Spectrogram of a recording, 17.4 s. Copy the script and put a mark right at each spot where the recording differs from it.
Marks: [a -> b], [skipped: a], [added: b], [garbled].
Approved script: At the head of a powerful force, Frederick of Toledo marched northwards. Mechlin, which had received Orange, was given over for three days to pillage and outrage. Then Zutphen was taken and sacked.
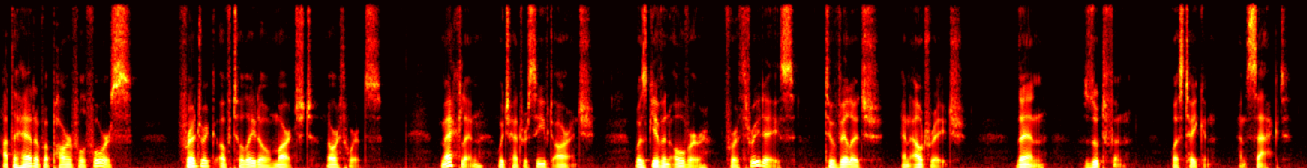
At the head of a powerful force, Frederick of Toledo marched northwards. Mechlin, which had received Orange, was given over for three days to [pillage -> village] and outrage. Then Zutphen was taken and sacked.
